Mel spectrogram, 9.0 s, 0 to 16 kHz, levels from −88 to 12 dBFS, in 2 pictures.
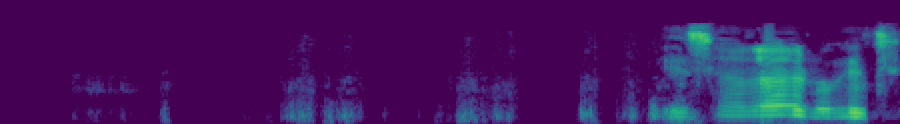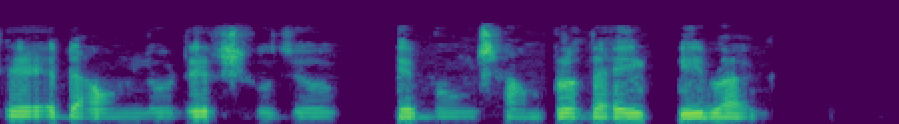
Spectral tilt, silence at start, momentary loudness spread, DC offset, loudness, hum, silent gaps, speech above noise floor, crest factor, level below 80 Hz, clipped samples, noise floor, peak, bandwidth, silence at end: -3.5 dB/octave; 3.35 s; 18 LU; under 0.1%; -17 LUFS; none; 6.22-6.41 s, 7.79-7.87 s; 51 dB; 20 dB; -60 dBFS; under 0.1%; -69 dBFS; 0 dBFS; 7.8 kHz; 0.75 s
